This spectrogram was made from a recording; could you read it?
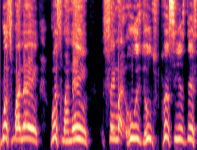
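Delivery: mock very high-pitched, repeated screaming. Retelling what a man shouted, imitating a man screaming. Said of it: "they're screaming".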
